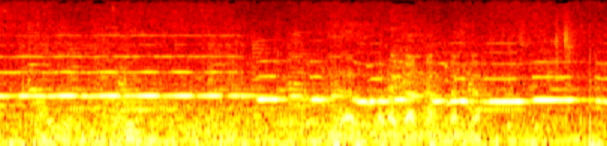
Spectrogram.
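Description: Sundanese bamboo flute (suling) playing long held notes, stepping down to a slightly lower note about halfway, with a plucked kacapi zither accompanying in kacapi suling style.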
